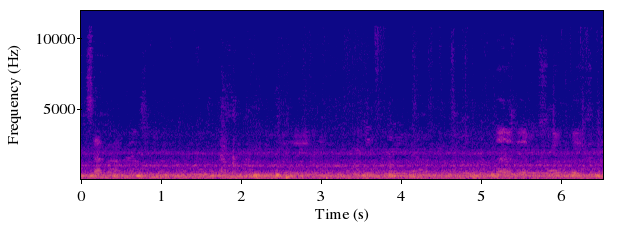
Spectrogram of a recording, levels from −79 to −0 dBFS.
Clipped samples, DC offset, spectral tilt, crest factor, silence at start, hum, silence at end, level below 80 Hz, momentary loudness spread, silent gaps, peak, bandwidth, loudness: under 0.1%; under 0.1%; -7.5 dB/octave; 18 dB; 0 s; none; 0 s; -54 dBFS; 5 LU; none; -18 dBFS; 11.5 kHz; -36 LUFS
